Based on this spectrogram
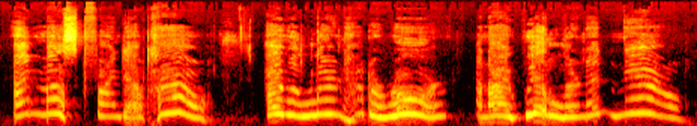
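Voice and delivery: a tiny mouse making up his mind; determined mouse. Acted. Mouse voice in story.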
